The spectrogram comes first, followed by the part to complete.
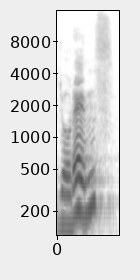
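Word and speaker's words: Lloréns: En Puerto Rico, y aquí hay un pequeño typo, Luis Llorens, acento en la E y S, Luis Llorens Torres,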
